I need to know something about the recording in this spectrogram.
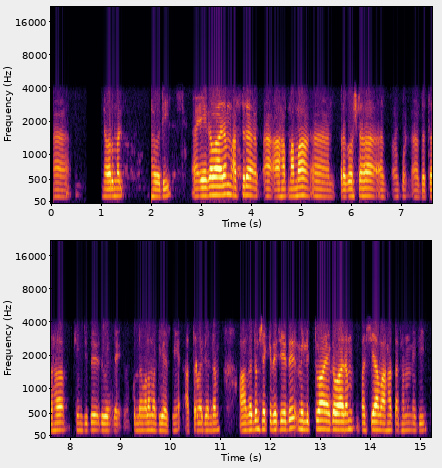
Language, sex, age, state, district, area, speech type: Sanskrit, male, 18-30, Kerala, Thrissur, rural, conversation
